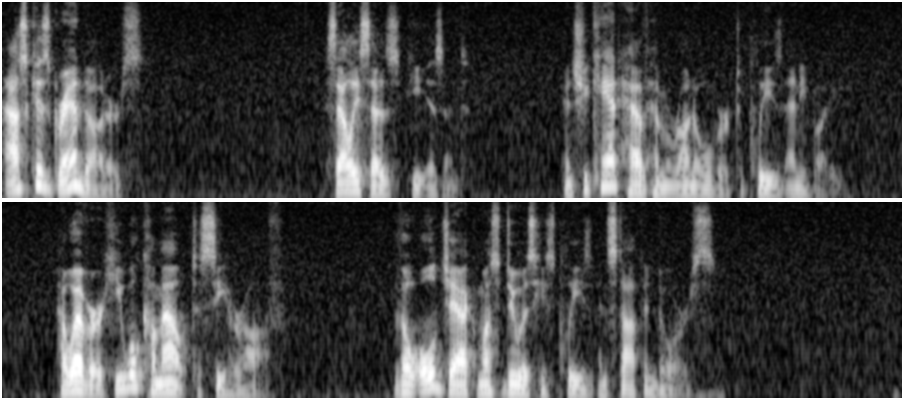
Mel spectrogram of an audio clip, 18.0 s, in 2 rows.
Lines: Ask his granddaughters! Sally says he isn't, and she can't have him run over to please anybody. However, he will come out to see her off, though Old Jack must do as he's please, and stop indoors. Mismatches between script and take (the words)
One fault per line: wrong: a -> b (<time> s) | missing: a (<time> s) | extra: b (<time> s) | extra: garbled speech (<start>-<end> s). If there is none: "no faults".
no faults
